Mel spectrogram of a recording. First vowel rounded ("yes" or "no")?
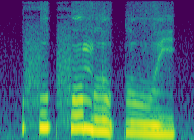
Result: yes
